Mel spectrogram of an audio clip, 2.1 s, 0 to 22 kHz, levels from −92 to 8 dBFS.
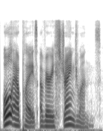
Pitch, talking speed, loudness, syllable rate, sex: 165 Hz, 200 wpm, -18 LUFS, 5.2 syllables/s, female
